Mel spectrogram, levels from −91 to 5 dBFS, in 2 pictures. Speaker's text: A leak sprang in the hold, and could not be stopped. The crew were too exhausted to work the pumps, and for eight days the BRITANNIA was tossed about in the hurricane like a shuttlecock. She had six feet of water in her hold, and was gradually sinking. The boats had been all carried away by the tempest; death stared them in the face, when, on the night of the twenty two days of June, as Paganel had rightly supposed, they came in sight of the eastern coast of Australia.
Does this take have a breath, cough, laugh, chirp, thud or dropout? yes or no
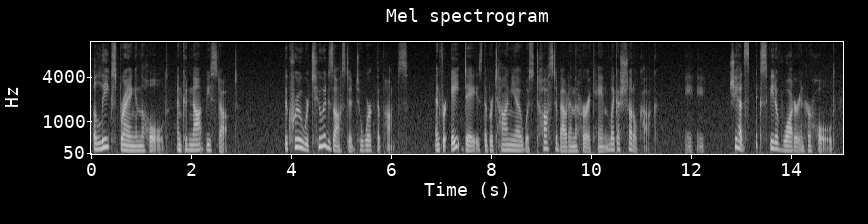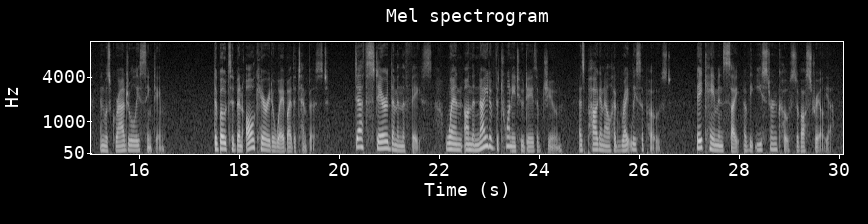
yes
